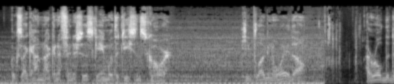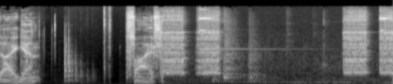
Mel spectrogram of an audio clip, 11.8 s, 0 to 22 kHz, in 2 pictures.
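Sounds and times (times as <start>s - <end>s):
speech: 0.2s - 3.0s, 3.6s - 4.8s, 5.5s - 6.6s, 7.9s - 8.5s
telephone bell ringing: 8.4s - 11.8s.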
